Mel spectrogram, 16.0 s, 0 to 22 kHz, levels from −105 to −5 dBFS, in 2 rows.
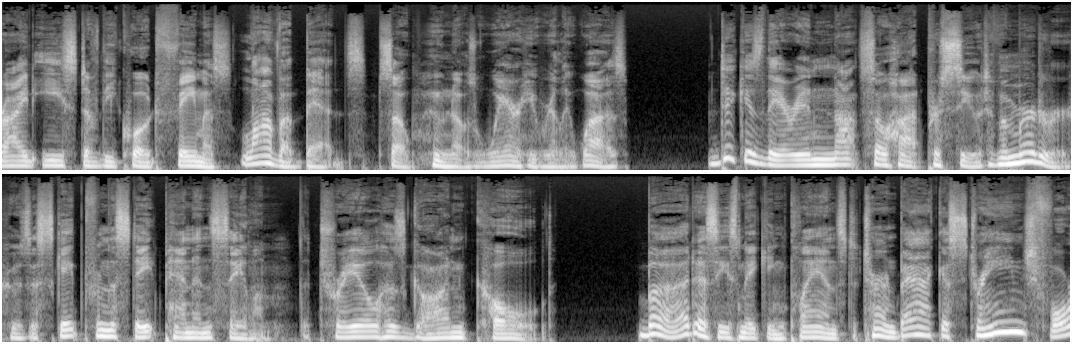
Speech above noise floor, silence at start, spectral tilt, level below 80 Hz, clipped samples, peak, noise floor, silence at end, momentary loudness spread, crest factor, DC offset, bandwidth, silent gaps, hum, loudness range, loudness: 54 dB; 0 s; -5.5 dB/octave; -36 dBFS; under 0.1%; 0 dBFS; -67 dBFS; 0 s; 9 LU; 14 dB; under 0.1%; 19.5 kHz; none; none; 5 LU; -14 LUFS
